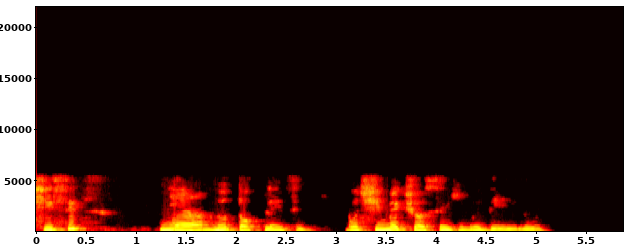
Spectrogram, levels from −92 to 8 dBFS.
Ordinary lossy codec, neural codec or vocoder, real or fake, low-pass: none; vocoder, 22.05 kHz, 80 mel bands, Vocos; fake; 5.4 kHz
